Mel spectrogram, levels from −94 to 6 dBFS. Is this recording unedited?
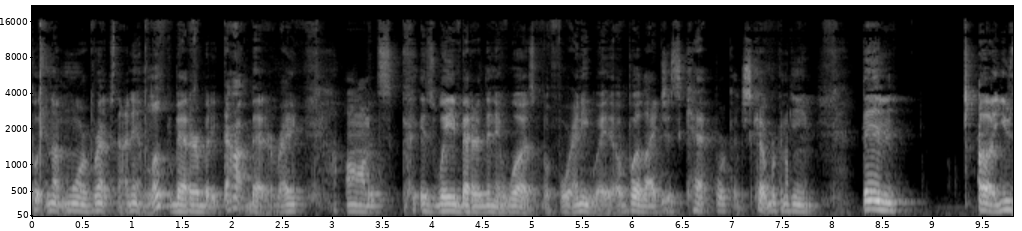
no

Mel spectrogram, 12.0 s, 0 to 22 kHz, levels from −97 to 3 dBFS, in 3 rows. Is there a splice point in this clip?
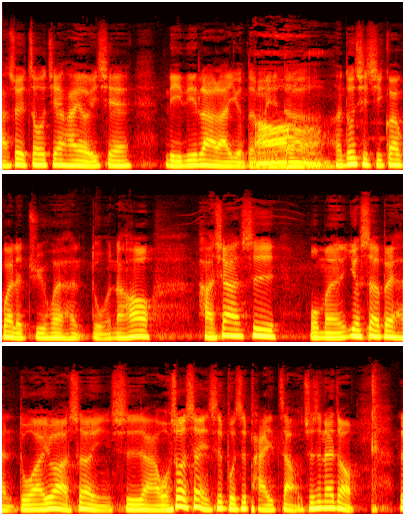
no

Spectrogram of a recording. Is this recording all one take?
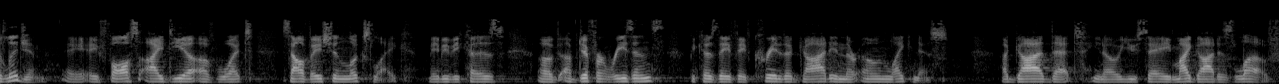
yes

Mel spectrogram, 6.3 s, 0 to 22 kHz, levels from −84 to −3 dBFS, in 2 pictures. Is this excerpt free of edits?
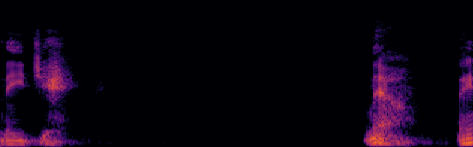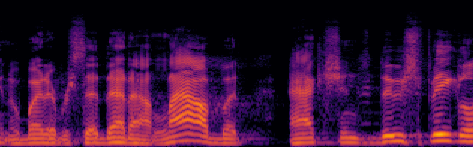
yes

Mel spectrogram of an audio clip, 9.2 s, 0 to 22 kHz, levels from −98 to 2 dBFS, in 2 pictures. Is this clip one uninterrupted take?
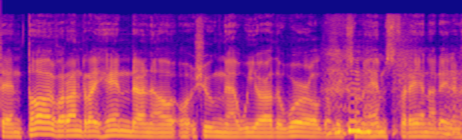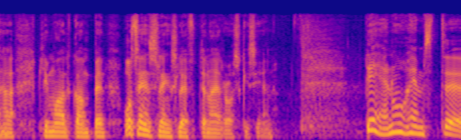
yes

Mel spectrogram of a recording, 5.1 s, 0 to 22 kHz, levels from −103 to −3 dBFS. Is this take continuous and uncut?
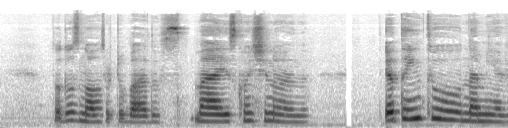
no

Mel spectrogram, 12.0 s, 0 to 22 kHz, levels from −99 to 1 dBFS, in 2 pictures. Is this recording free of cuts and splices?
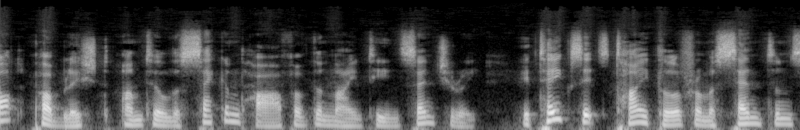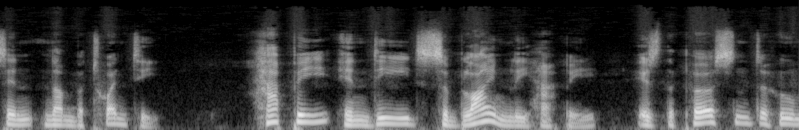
no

